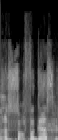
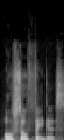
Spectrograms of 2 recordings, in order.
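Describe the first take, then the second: First: The first vowel sounds like 'ee'. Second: The first vowel sounds like 'oh'. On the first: The speaker calls it right. "you mean esophagus?" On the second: The speaker calls it wrong. "I said it wrong my whole life"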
